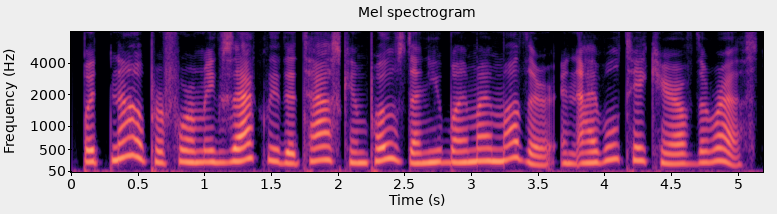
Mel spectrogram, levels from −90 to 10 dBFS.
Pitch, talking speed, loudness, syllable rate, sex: 245 Hz, 230 wpm, -18 LUFS, 5.3 syllables/s, female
